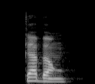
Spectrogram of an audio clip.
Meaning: reefer jacket
- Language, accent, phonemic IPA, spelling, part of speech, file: French, France, /ka.bɑ̃/, caban, noun, LL-Q150 (fra)-caban.wav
